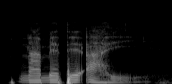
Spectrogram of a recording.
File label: "namete ahi", Aneityum; bushes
